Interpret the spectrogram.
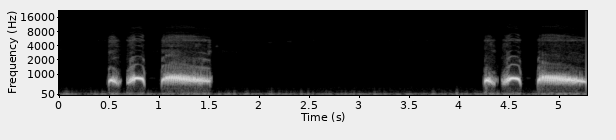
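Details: Two identical phrases of 'liu tan' style singing by a spotted dove, played to coax a dove into calling back. Each has two short mellow coos and a long low coo, repeated after about three seconds of quiet.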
